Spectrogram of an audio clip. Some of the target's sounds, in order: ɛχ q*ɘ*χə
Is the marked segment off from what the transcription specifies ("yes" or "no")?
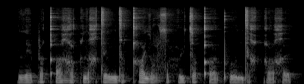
yes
